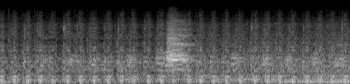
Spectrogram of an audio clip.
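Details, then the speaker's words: Rusi Chariot 175 single-cylinder motorcycle, cold engine unused nearly two weeks, one-click start without choke on an undrained battery, well tuned, new NGK spark plug. Even, steady idle putter, no misses or knocks; healthy settled idle. "So one click start lang mga travelers. Hindi ko na ginamitan ng choke. Buti hindi siya nag hard start."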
